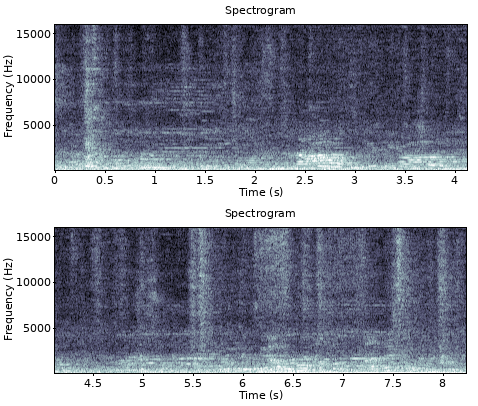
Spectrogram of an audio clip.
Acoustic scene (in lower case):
cafe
